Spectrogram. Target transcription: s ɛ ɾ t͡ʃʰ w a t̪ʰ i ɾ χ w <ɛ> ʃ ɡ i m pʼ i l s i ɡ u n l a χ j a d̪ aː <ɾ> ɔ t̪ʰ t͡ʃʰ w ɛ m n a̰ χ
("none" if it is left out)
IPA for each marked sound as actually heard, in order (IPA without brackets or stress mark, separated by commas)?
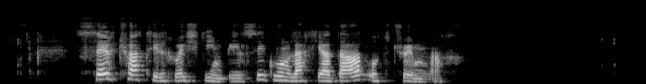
ɛ, l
